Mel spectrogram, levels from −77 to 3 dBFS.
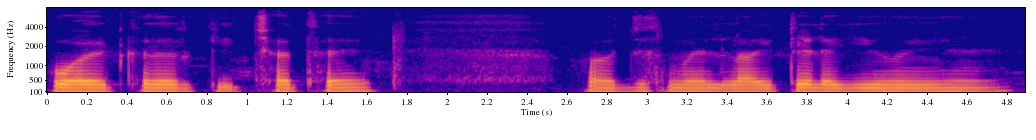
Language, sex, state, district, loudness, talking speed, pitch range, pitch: Hindi, male, Uttar Pradesh, Lucknow, -19 LUFS, 135 wpm, 115-125 Hz, 120 Hz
